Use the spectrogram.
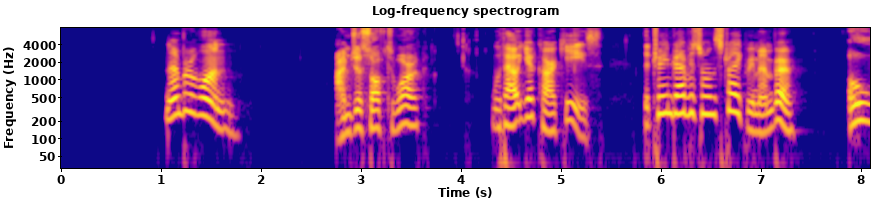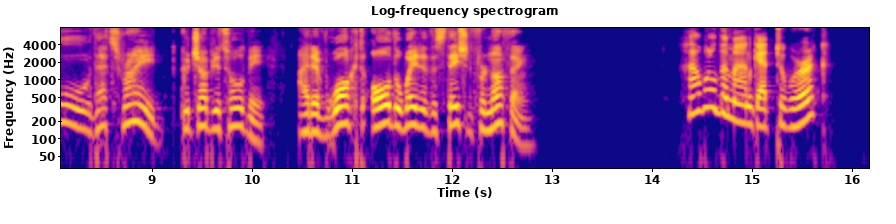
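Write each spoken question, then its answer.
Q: How will the man get to work?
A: By car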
